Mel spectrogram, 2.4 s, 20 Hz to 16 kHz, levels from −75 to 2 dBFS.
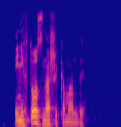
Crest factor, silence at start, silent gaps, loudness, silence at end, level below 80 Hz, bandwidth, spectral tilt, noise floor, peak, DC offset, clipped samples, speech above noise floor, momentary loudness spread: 20 dB; 0.3 s; none; -24 LUFS; 0.75 s; -54 dBFS; 11.5 kHz; -5.5 dB/octave; -73 dBFS; -6 dBFS; under 0.1%; under 0.1%; 49 dB; 17 LU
